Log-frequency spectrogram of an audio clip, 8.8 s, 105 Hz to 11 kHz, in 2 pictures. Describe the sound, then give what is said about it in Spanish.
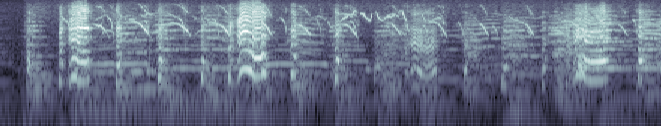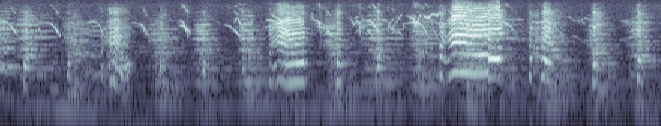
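A hen clucks in a 1934 animated cartoon as she sets off with her basket to sow corn, giving many rapid, lively clucks and higher squawking calls in a busy, continuous stream. “La gallina partió sintiéndose feliz, cargada con su cesto para sembrar su maíz.”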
